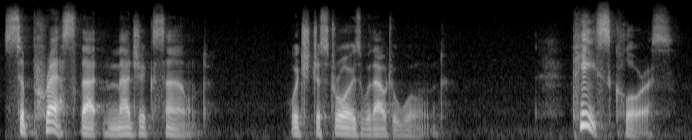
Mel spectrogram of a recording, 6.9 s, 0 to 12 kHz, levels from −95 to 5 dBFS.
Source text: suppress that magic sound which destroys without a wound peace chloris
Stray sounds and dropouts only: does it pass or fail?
pass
